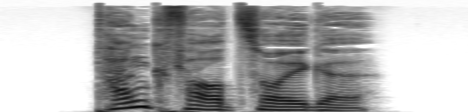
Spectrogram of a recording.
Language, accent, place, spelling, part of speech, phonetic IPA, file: German, Germany, Berlin, Tankfahrzeuge, noun, [ˈtaŋkfaːɐ̯ˌt͡sɔɪ̯ɡə], De-Tankfahrzeuge.ogg
- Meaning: nominative/accusative/genitive plural of Tankfahrzeug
